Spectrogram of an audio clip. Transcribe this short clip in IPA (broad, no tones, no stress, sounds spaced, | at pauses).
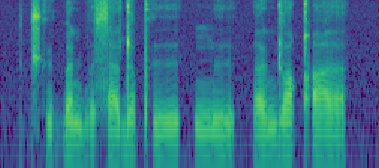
t͡ʃʼ ʉ ɡ͡b a ɳ b ɵ s a ɖ ɐ pʼ ɨ | ŋ͡m ɨ | ɐ ɳ ɖ o qʼ ɐ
